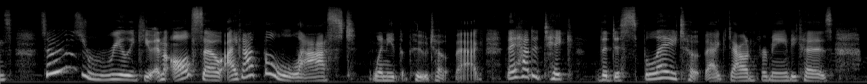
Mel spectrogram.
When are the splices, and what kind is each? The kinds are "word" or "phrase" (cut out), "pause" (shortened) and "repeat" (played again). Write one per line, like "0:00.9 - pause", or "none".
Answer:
none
